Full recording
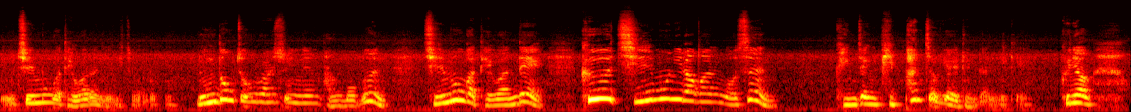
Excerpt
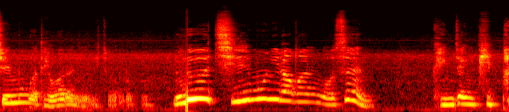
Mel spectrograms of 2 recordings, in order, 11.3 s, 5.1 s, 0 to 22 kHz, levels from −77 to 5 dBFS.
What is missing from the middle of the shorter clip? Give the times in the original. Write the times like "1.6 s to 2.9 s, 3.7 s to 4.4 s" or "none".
2.1 s to 5.9 s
